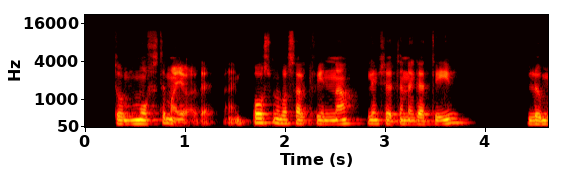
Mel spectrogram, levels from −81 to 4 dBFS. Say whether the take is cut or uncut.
uncut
